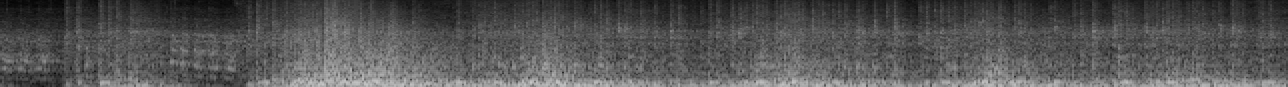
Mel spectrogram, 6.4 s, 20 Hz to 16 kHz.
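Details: 2019 Roush Stage 3 Mustang, first start after engine blew: cranks, catches and runs with uneven surging revs, only staying lit on throttle; codes for camshaft position sensors, possibly a circuit fault.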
